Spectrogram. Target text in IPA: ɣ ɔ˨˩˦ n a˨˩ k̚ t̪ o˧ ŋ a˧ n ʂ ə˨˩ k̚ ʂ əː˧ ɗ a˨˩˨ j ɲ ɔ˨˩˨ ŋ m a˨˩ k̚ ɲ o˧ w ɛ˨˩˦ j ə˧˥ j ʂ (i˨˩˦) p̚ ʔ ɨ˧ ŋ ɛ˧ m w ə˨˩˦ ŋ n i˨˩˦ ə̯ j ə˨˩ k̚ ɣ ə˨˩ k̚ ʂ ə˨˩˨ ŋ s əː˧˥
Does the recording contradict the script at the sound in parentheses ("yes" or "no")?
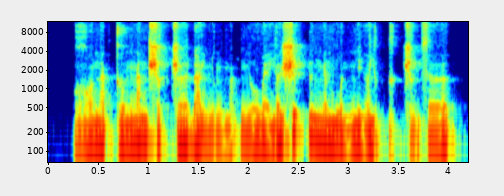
yes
